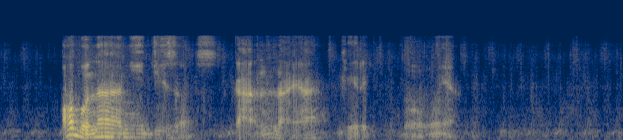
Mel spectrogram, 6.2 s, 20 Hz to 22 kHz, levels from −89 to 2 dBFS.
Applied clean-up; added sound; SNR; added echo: neural separator model SepFormer DNS4.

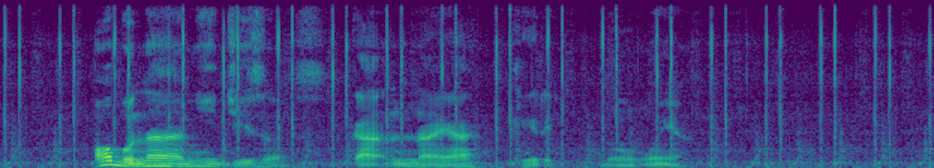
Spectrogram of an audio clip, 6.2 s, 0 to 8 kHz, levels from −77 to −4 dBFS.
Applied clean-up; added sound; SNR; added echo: none; Tools; 12 dB; none.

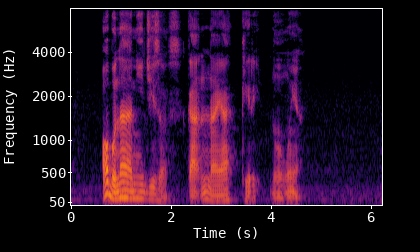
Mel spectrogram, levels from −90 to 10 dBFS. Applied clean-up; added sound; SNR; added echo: none; none; none; none.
